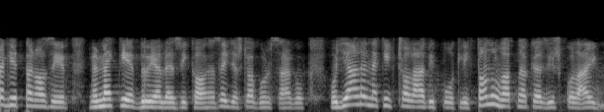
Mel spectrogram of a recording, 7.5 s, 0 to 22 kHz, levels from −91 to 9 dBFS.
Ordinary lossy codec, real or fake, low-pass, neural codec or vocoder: none; fake; 5.4 kHz; codec, 16 kHz in and 24 kHz out, 1.1 kbps, FireRedTTS-2 codec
